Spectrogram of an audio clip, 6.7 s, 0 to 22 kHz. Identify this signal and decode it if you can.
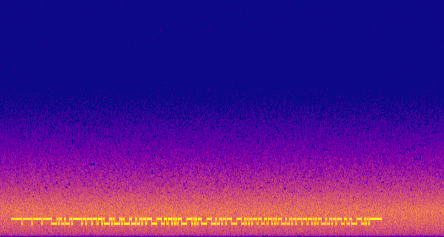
RTTY (50 baud, 450 Hz shift), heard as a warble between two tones, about 1500 Hz centre, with radio static. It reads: 1333 906969 94106 16 894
